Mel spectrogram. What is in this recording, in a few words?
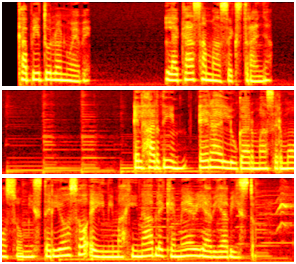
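Latin American Spanish, Narrative; voice demos; GoLocalise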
